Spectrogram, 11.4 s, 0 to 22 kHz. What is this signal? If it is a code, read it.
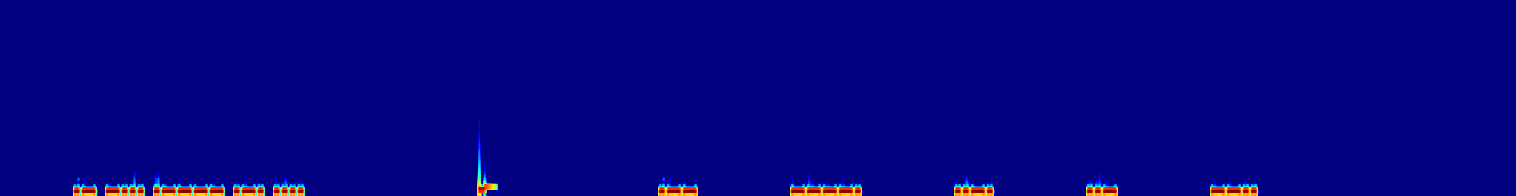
Morse code, heard as a keyed tone, about 40 wpm, spaced as for 17 wpm, 700 Hz. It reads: AB1RH W9FUZ
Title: USA Call Signs - 5 Characters - 8x Character Spacing - 40wpm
